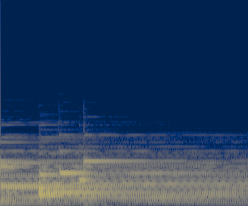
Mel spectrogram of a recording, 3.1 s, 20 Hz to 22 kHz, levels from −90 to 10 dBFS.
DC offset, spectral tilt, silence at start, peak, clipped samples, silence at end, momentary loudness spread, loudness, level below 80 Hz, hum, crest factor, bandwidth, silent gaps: under 0.1%; -14.5 dB/octave; 0 s; -8 dBFS; under 0.1%; 0 s; 12 LU; -24 LUFS; -46 dBFS; none; 16 dB; 2.4 kHz; none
